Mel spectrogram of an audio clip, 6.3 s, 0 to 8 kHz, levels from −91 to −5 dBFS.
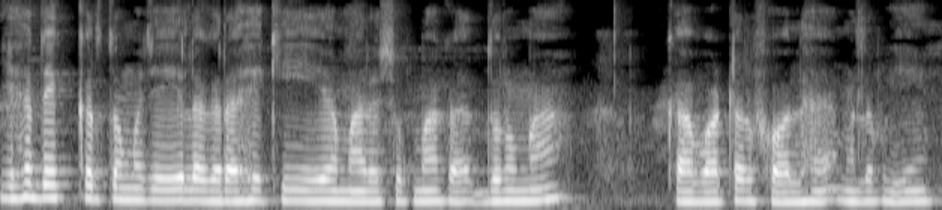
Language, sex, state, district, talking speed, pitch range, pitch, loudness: Hindi, male, Chhattisgarh, Sukma, 180 wpm, 145-160 Hz, 150 Hz, -16 LUFS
